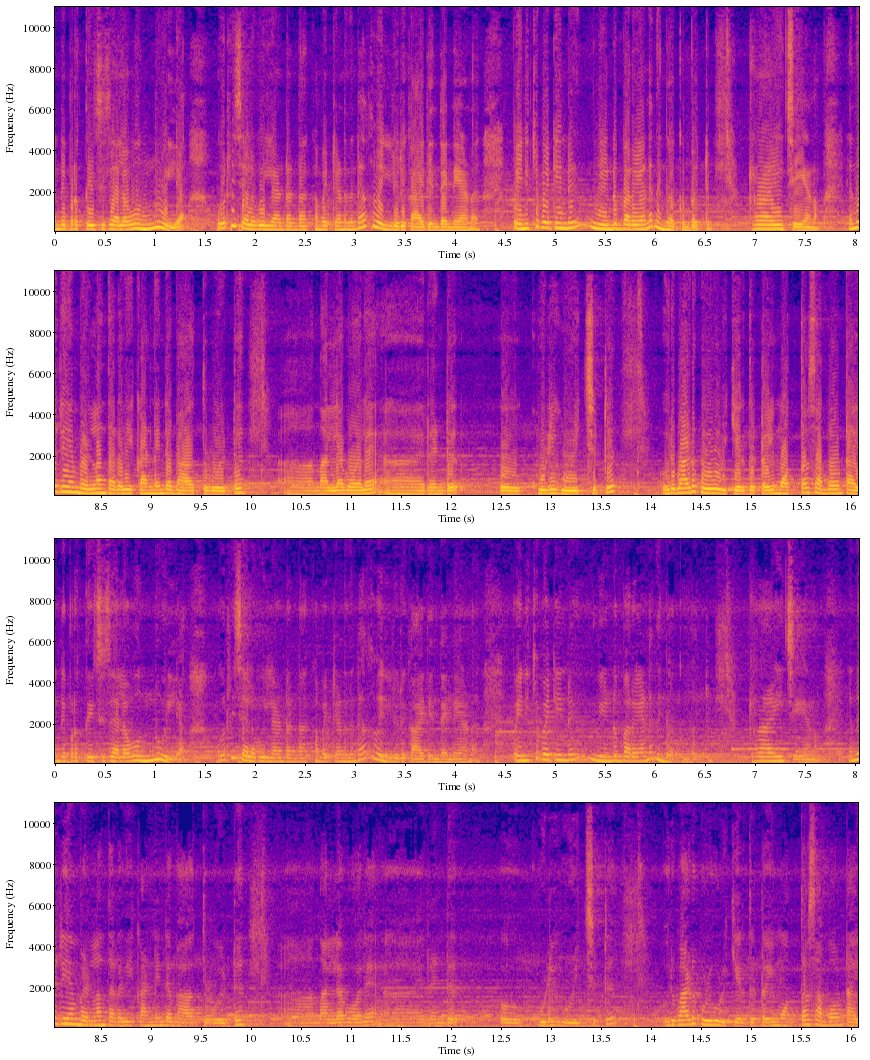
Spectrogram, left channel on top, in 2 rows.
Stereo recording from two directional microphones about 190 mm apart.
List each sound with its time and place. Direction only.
0.0 s a woman's voice: 25° left (ahead or behind)
7.0 s a woman's voice: 35° left (ahead or behind)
